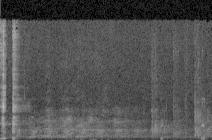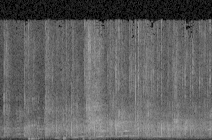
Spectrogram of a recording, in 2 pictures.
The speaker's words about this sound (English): That's what you clap at.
